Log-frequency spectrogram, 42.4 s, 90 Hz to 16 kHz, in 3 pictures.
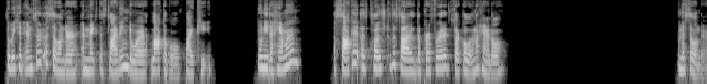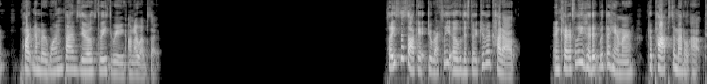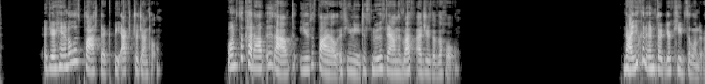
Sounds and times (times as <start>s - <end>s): Speech: 0.1s - 4.3s, 5.2s - 6.0s, 6.7s - 10.1s, 13.6s - 17.4s, 21.9s - 24.5s, 25.2s - 28.3s, 29.1s - 31.5s, 32.8s - 37.5s, 40.8s - 42.3s.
